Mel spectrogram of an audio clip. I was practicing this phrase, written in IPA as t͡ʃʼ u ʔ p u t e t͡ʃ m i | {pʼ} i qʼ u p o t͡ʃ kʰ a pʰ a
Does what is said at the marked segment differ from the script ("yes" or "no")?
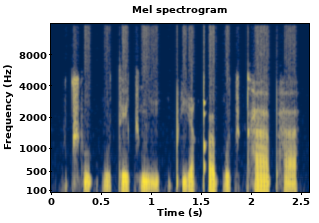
no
